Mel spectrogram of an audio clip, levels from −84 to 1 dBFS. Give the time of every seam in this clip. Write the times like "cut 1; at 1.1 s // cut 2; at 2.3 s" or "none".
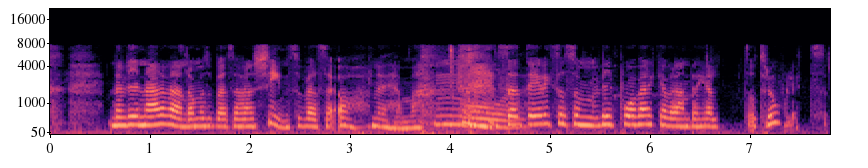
none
